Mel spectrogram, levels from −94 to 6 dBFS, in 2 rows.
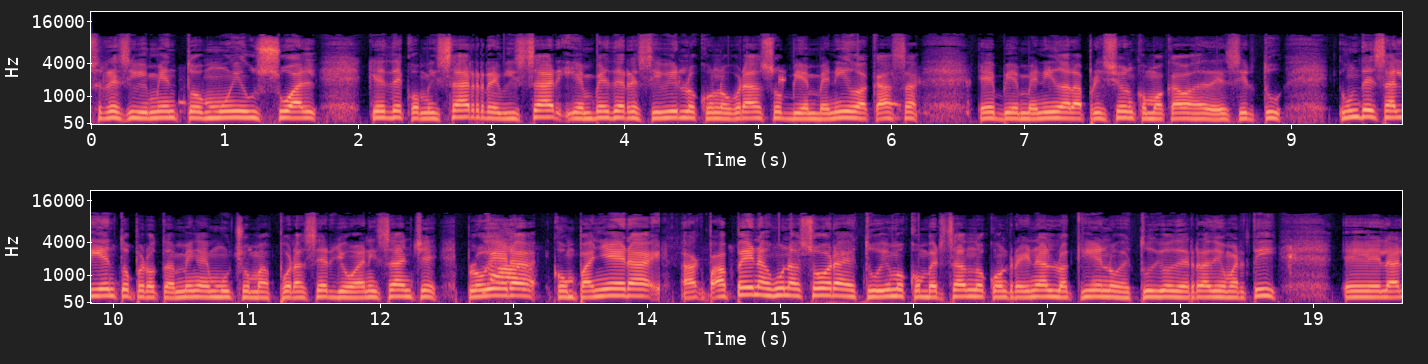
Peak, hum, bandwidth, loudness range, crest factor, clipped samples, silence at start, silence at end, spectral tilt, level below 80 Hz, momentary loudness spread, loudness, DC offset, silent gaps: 0 dBFS; none; 11 kHz; 2 LU; 16 dB; under 0.1%; 0 s; 0 s; -5 dB/octave; -50 dBFS; 6 LU; -16 LUFS; under 0.1%; none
